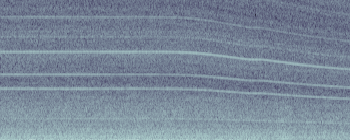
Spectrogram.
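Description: A steady, loud jet engine roar from an aircraft approaching a runway to land in Kerbal Space Program, droning without break for the whole stretch with a faint high whine above the rumble.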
